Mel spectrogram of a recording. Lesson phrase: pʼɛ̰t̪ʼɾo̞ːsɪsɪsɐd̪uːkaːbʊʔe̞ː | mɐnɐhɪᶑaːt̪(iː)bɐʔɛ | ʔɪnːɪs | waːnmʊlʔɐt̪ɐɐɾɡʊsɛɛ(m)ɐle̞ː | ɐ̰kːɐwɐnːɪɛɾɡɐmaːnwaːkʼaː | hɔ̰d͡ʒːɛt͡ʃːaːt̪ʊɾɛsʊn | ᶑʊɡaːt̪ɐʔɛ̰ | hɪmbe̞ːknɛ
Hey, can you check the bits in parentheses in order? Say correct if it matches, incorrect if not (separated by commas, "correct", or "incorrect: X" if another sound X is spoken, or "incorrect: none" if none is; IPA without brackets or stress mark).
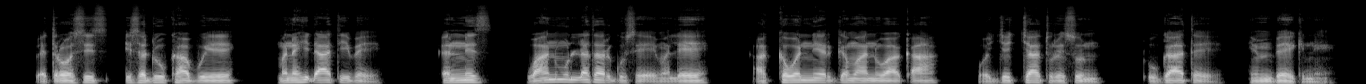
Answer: correct, correct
